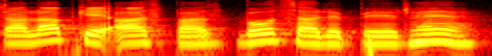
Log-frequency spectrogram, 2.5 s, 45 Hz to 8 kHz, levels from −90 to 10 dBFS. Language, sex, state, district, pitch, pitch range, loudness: Hindi, male, Arunachal Pradesh, Lower Dibang Valley, 150 Hz, 145-170 Hz, -13 LUFS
